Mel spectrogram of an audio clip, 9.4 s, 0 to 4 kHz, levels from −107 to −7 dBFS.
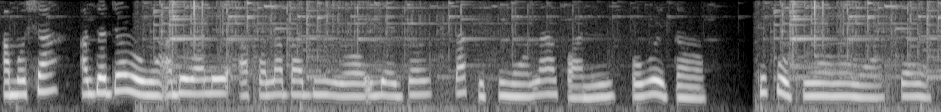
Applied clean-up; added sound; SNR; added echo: none; Wind chime; 16 dB; none.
